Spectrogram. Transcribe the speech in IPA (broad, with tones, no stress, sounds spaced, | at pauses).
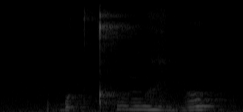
ɓ ə˨˩ k̚ t̪ʰ u˧ ŋ ɣ i˨˩˦ ə̯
